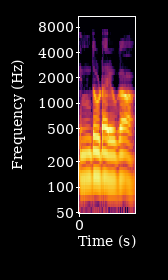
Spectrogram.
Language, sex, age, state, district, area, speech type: Malayalam, male, 45-60, Kerala, Wayanad, rural, read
